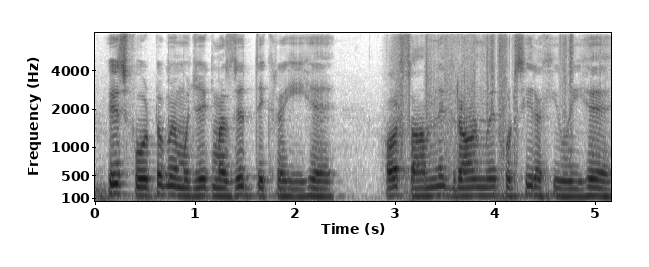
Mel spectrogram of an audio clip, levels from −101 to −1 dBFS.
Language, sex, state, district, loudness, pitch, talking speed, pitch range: Hindi, male, Madhya Pradesh, Bhopal, -17 LUFS, 145 Hz, 195 wpm, 140-150 Hz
